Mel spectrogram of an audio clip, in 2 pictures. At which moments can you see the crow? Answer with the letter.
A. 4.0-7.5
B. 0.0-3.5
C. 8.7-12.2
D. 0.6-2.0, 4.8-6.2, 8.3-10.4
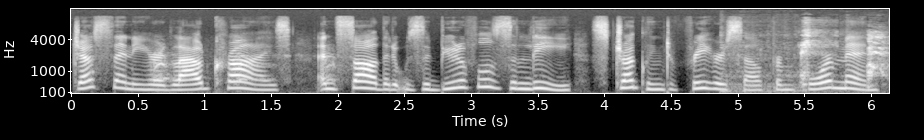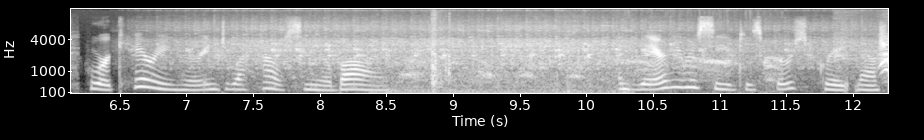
C.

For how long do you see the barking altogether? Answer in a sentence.
The barking can be heard for 5 seconds in total.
